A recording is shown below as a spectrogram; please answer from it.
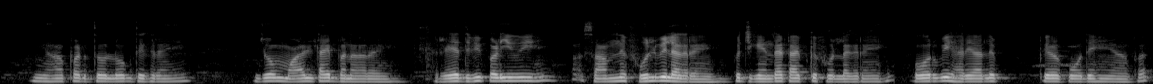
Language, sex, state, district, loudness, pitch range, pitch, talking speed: Hindi, male, Chhattisgarh, Kabirdham, -26 LUFS, 135-155 Hz, 145 Hz, 205 wpm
